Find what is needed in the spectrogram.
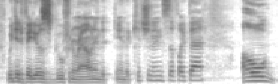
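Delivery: normal talking voice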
